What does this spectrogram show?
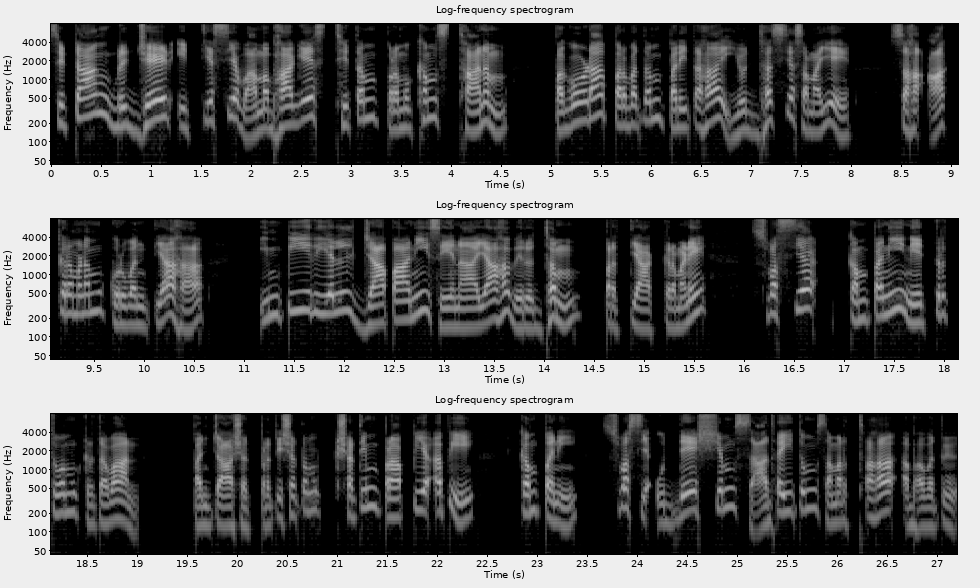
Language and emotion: Sanskrit, neutral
